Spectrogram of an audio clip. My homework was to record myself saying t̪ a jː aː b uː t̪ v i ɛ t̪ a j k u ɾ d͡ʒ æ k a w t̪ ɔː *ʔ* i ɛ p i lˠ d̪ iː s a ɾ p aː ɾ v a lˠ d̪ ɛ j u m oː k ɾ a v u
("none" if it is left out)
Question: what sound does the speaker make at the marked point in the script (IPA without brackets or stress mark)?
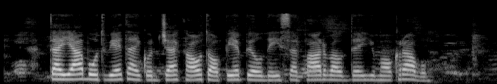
p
